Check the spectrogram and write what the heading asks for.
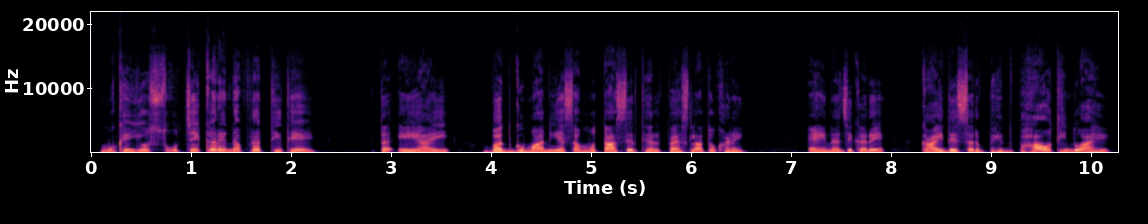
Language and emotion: Sindhi, disgusted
